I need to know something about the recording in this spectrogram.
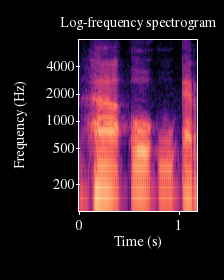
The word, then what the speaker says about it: hour: H O U R. Tapi H-nya enggak dibaca ya. Bacanya hour.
